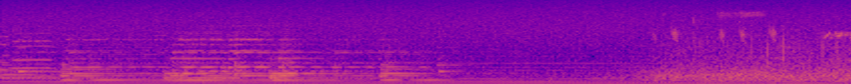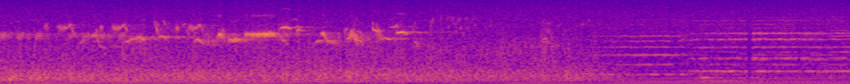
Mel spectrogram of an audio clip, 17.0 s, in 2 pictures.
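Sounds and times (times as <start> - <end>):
steady low hiss: 0.0 - 17.0
birds chirping and warbling: 6.2 - 15.4.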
